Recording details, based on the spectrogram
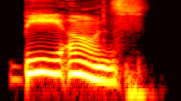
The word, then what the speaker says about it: pwns: But you're not supposed to pronounce the P, so it's pronounced B owns.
